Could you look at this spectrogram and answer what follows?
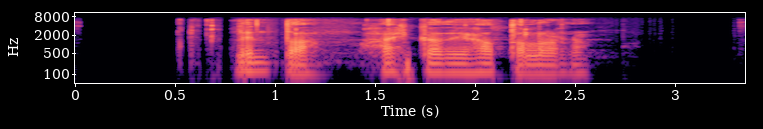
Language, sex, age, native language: Icelandic, male, 30-39, Icelandic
